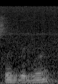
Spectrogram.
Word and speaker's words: Sangreman: os Povos, e Carlos Sanderman, se é assim que se pode dizer. Isso vem da pronúncia de... Francesa, vem da palavra Saint-Germain. Saint-Germain. Curiosamente tem um bom clube de futebol.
